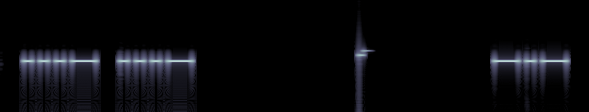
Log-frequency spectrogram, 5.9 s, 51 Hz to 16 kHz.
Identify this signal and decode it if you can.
Morse code, heard as a keyed tone, about 15 wpm, spaced as for 5 wpm, 700 Hz. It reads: VVK
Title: USA Call Signs - 8x Character Spacing - 15wpm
